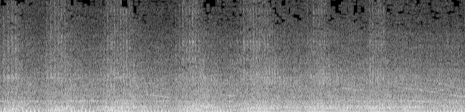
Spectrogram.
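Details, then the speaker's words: Honda Scoopy FI that was smoking a month after a rebore, refitted with a Honda Blade KWB piston and doubled base gaskets; smooth even revving, slight noise starting at the roller housing, no smoke: normal revving. "Nah, suaranya ya, mesin halus, cuman di bagian sini rumah roller sudah ada sedikit bunyi, sudah mulai bunyi ya."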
